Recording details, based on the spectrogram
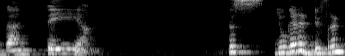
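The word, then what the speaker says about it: vingt-et-un: pronunciation rule okay so in this place we are pronouncing t in the word of that that's it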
